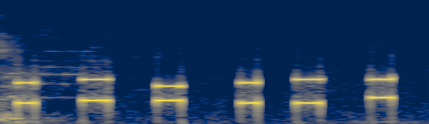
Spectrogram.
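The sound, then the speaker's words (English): Six short, evenly spaced touch-tone beeps from a phone keypad as a man dials his wife, each a clean dual-pitched tone with brief gaps between, clear with no talking. “I'm going to make a quick phone call here.”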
